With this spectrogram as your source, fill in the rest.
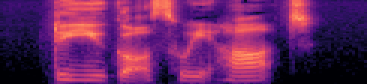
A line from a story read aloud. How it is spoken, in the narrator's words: Steve sighs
